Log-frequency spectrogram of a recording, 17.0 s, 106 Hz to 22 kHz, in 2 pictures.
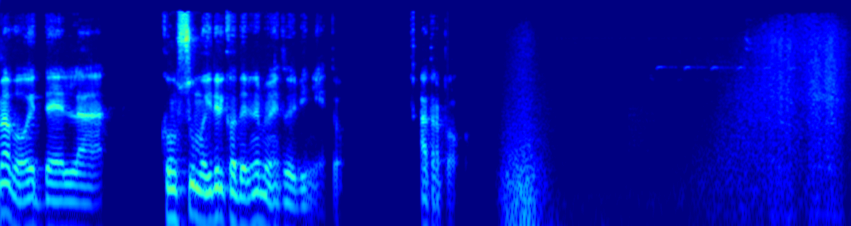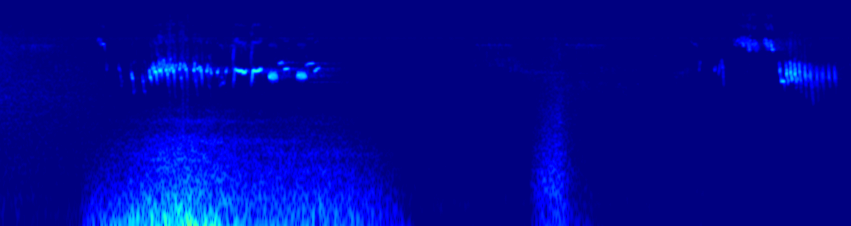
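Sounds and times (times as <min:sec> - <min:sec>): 
speech: 0:00.0 - 0:03.5, 0:04.2 - 0:05.5
faint high bird chirps in a morning vineyard: 0:06.4 - 0:07.6, 0:09.4 - 0:12.4, 0:13.2 - 0:17.0
loud rushing whoosh of wind or movement: 0:09.2 - 0:12.5.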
